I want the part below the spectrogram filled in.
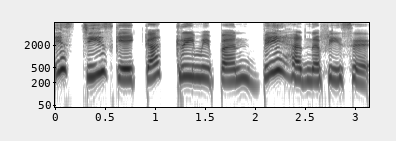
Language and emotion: Urdu, happy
